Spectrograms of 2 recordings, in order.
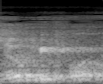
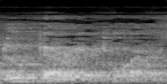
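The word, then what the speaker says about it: Newburyport: people from Boston that knows how to pronounce the name of the city I said well it's new before isn't it yeah they come up here and they call it Newberry Port said well my mother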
